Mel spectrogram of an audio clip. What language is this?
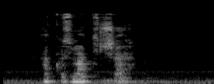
Serbian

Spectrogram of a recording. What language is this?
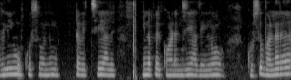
Tamil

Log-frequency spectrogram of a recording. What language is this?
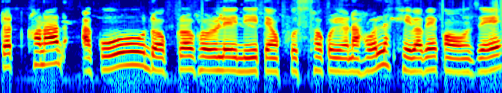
Assamese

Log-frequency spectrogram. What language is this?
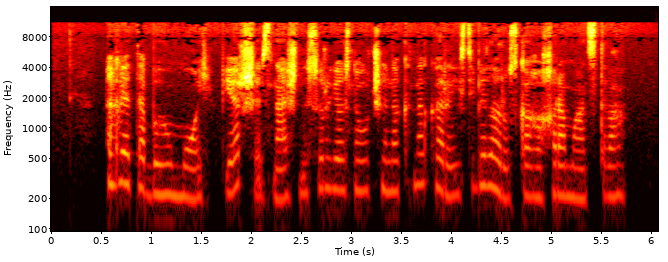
Belarusian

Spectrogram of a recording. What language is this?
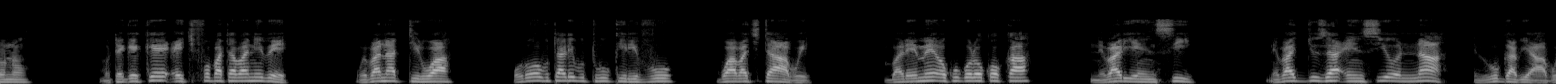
Ganda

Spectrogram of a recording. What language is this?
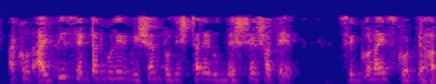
Bangla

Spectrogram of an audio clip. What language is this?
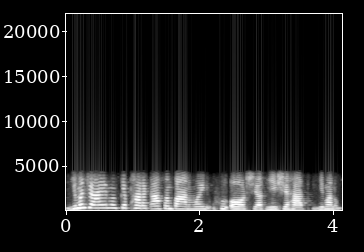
Kashmiri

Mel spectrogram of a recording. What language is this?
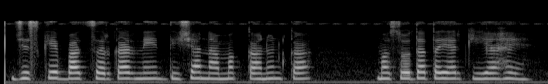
Hindi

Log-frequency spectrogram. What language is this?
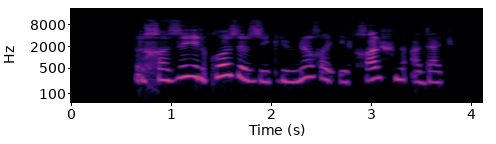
Abkhazian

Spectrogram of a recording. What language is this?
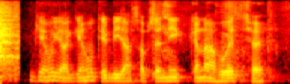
Maithili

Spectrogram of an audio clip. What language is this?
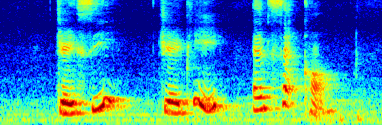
English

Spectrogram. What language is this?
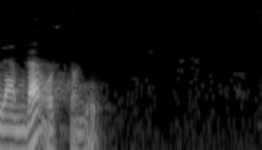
Telugu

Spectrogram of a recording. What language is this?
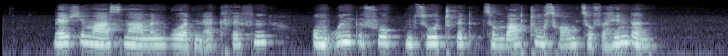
German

